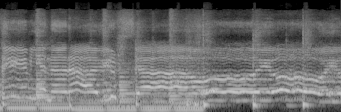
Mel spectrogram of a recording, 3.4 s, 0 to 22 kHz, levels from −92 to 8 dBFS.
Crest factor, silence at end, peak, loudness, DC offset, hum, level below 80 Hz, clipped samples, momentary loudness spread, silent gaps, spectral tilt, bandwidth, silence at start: 14 dB; 0 s; -4 dBFS; -17 LUFS; under 0.1%; none; -32 dBFS; under 0.1%; 2 LU; none; -3.5 dB/octave; 17.5 kHz; 0 s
